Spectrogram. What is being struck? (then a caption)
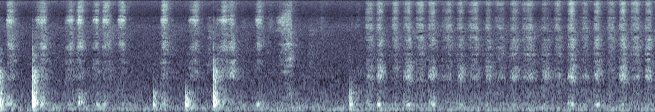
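Colored pencil on paper sheet. A purple colored pencil, held by a hand with long painted nails, rubs and scratches across a flat white paper sheet printed with a mandala that lies on a table. Several sharper scratch strokes stand out early on, then settle into quiet, steady, rhythmic scratching with a bright, airy hiss.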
